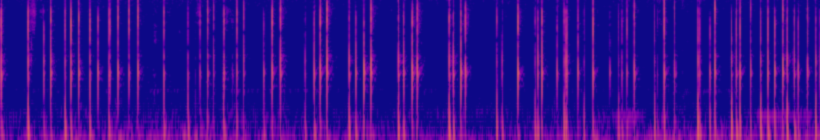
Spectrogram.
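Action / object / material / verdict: tap / smartphone in hard plastic case / plastic / none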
